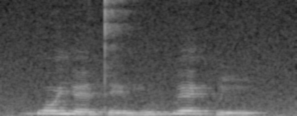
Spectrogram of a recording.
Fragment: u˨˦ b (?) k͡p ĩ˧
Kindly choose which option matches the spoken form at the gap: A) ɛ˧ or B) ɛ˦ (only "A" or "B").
B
